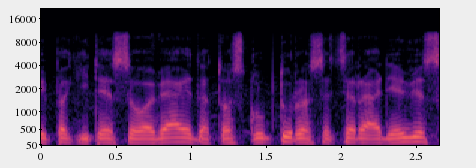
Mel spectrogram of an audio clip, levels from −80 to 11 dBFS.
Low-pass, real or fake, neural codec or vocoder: 10.8 kHz; real; none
